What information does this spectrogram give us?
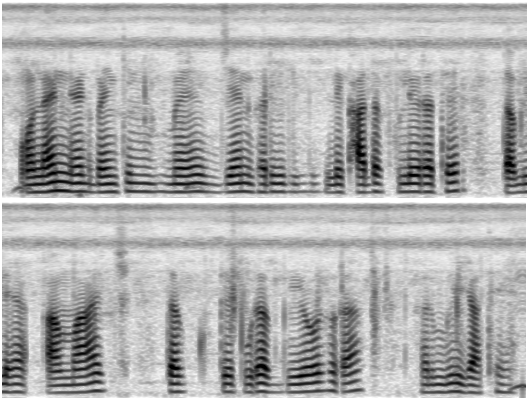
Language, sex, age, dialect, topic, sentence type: Chhattisgarhi, male, 18-24, Northern/Bhandar, banking, statement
